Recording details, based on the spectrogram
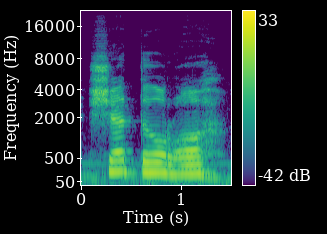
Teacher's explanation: त्वा के ऊपर साकिन है तो त्वा पे कलकला होगा, रॉ को पुर पढ़ेंगे, रॉ पे ज़बर की वजह से, और वक्फ हो गया तो हा साकिन हो जाएगी, हा ख़त्म नहीं होगी।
